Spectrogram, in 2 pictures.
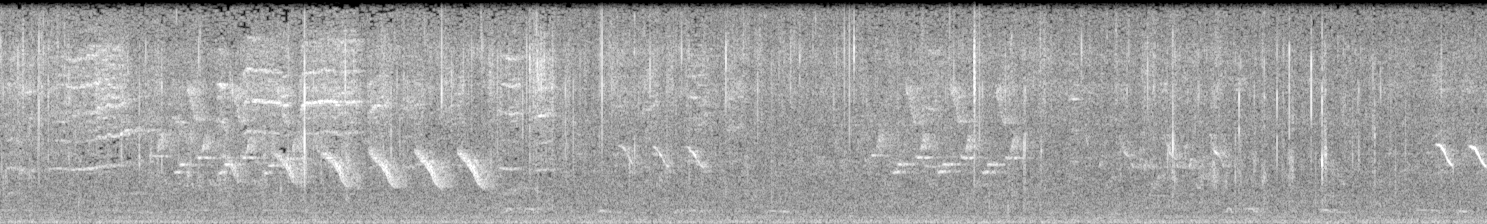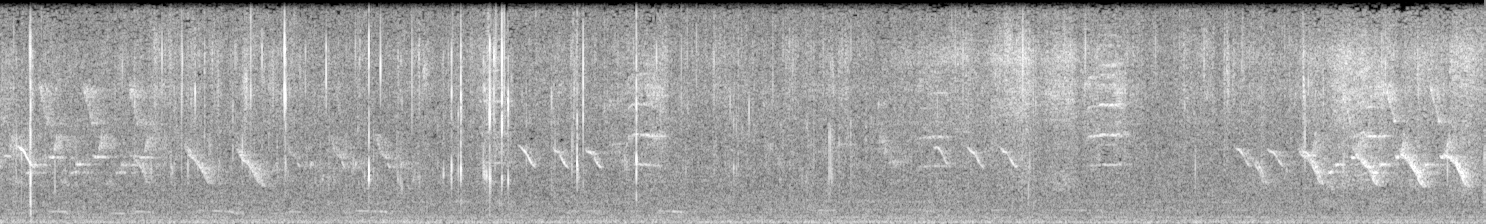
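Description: Small birds chirping in the background, in runs of quick downward-sweeping notes that come and go every few seconds, over a steady low rumble of outdoor background noise.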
